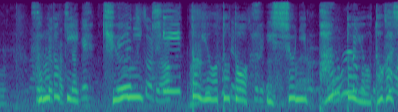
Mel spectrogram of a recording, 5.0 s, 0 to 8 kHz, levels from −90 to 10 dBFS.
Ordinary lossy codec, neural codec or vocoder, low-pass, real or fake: none; none; 7.2 kHz; real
